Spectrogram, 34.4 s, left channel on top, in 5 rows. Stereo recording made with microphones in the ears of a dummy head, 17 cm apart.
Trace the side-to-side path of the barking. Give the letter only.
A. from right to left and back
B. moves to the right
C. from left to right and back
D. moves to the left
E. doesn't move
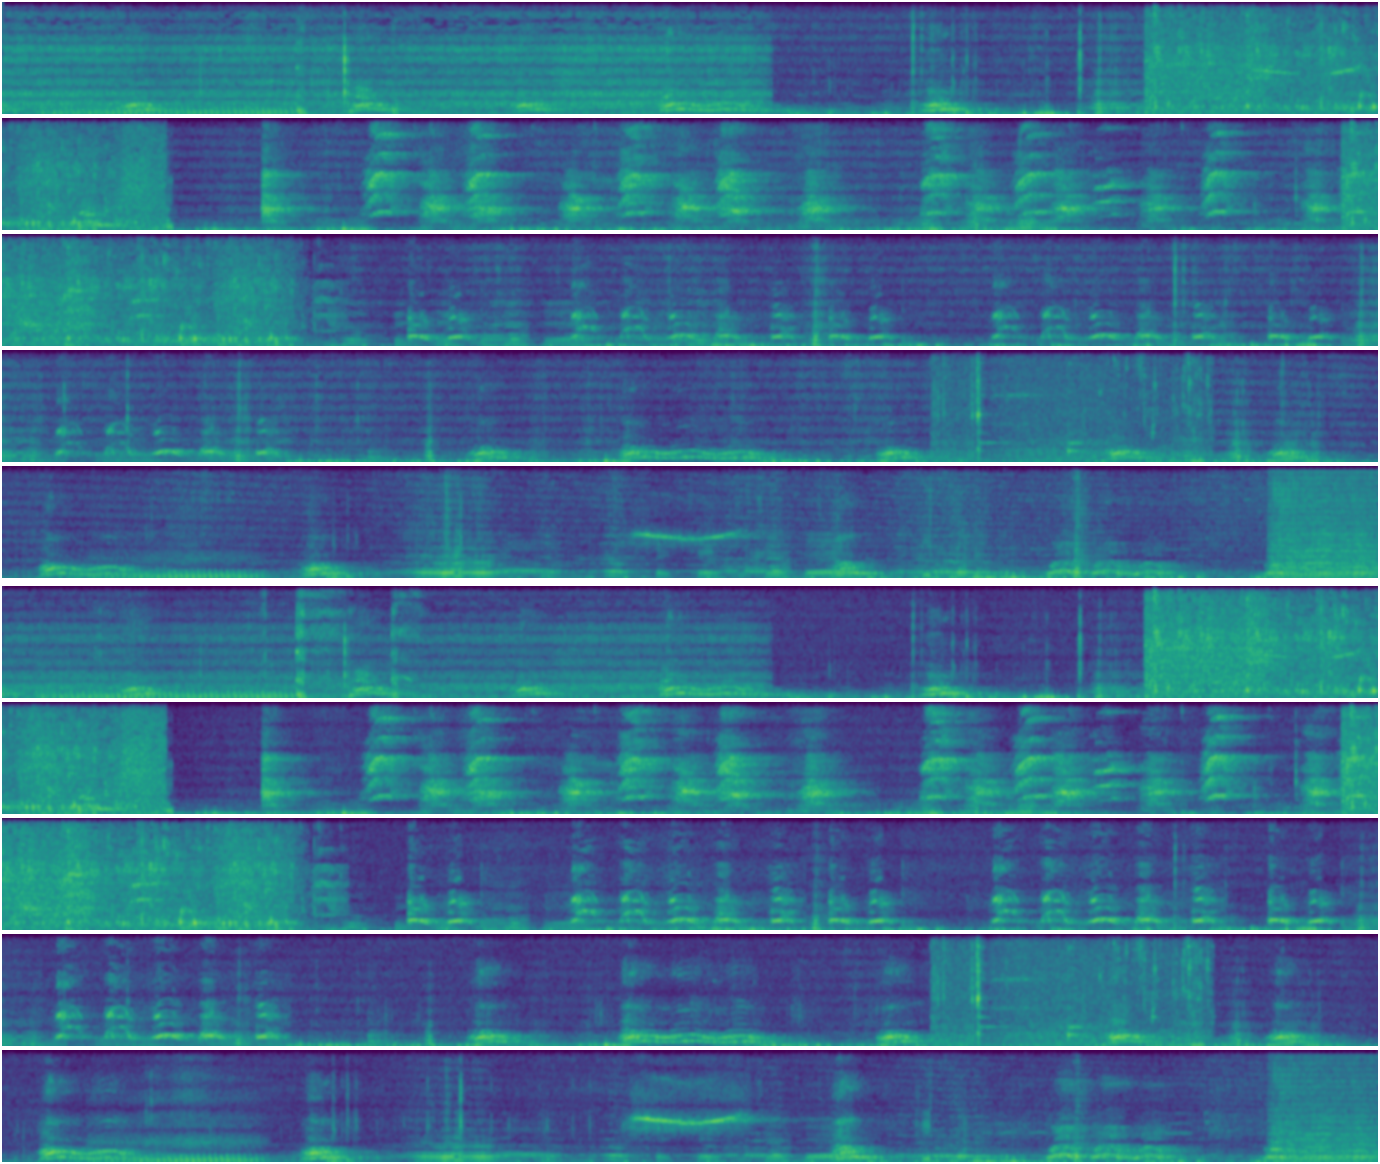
B.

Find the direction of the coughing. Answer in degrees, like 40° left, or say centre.
50° right.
